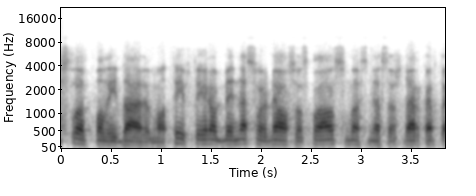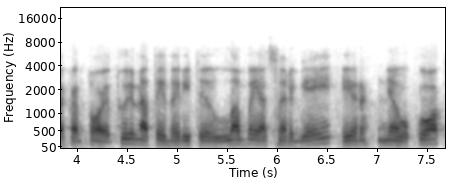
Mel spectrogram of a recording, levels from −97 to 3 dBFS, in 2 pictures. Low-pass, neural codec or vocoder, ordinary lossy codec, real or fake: 7.2 kHz; codec, 16 kHz, 2 kbps, FreqCodec, larger model; Opus, 16 kbps; fake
